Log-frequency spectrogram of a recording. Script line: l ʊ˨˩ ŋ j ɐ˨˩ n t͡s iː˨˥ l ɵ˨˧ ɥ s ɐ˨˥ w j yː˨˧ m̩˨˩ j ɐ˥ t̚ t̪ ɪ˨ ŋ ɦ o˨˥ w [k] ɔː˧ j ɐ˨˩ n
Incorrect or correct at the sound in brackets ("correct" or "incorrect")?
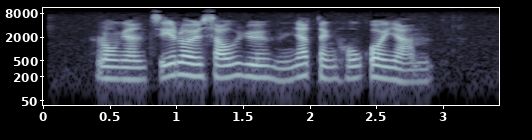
correct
